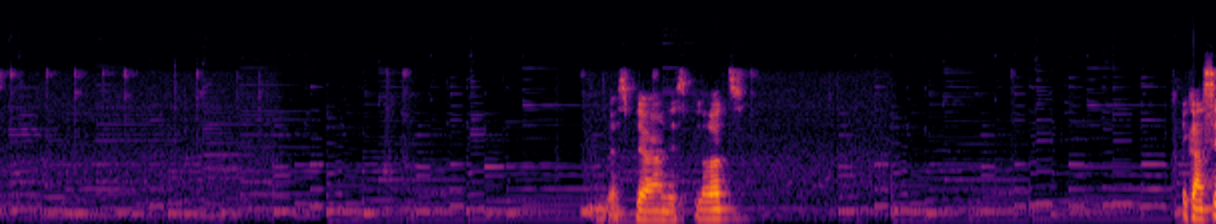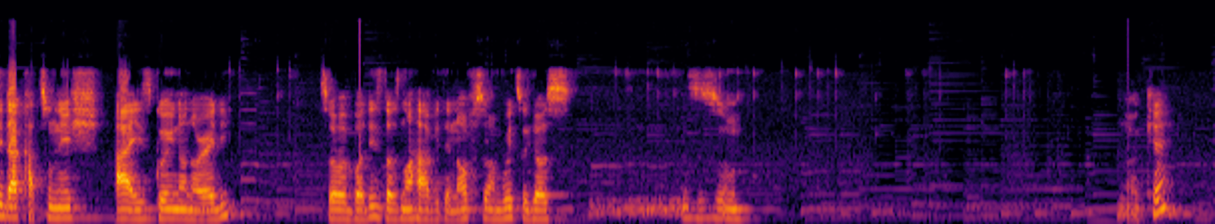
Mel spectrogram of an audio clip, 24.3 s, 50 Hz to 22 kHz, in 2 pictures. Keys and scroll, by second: 17.1-17.9 typing.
